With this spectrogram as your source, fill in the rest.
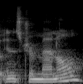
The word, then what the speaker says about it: instrumental: Um, they'll leave the T off. So, instrumental. They've been instrumental in helping. Um, you can do that as well. It's another correct pronunciation. Or if it's easier, use the T. Instrumental. Uh, native speakers of American English go back and forth and use both.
